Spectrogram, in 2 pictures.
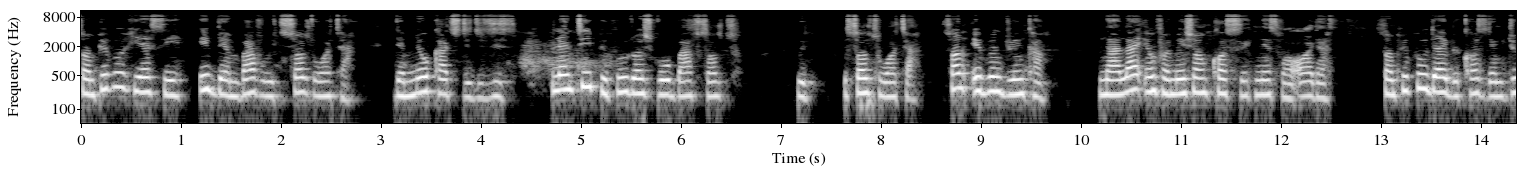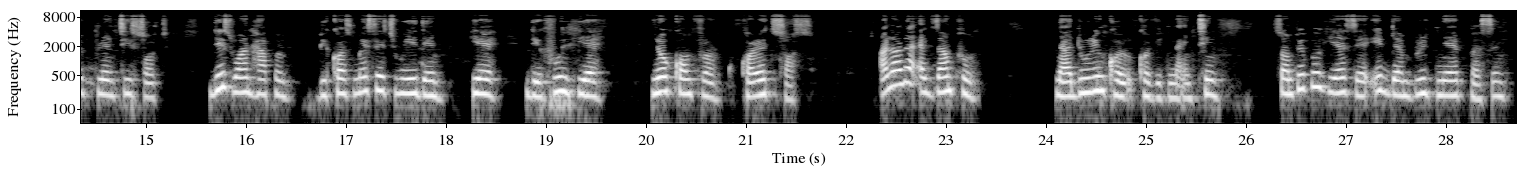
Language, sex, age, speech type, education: Nigerian Pidgin, female, 30-45, spontaneous, tertiary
